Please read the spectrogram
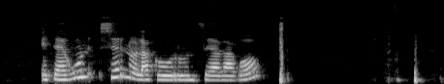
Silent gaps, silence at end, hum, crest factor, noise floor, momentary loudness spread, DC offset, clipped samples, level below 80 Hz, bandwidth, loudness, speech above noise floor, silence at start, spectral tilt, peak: none; 0.2 s; none; 16 dB; -75 dBFS; 11 LU; under 0.1%; under 0.1%; -58 dBFS; 7.6 kHz; -18 LUFS; 59 dB; 0.4 s; -7 dB/octave; -2 dBFS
